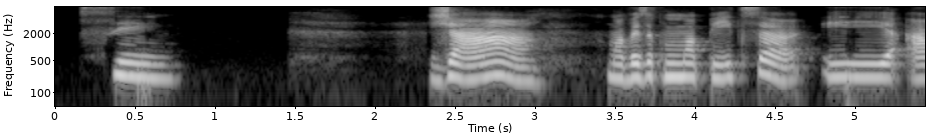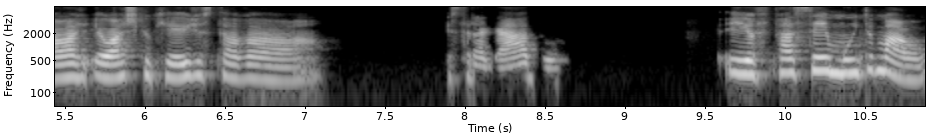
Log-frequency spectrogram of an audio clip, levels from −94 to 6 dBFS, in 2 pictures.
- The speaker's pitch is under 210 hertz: No, high, 220 Hz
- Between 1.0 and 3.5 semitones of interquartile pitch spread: Yes, average, 2.9 semitones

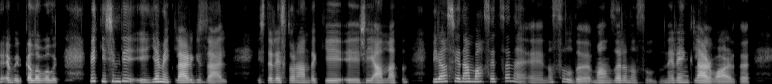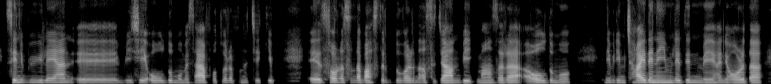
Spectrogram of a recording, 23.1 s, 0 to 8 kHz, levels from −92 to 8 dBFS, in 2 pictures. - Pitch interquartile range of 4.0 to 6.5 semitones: No, average, 3.1 semitones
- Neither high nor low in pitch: Yes, medium, 180 Hz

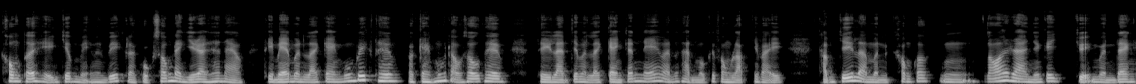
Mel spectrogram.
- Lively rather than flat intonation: No, average, 4.3 semitones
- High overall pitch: No, low, 120 Hz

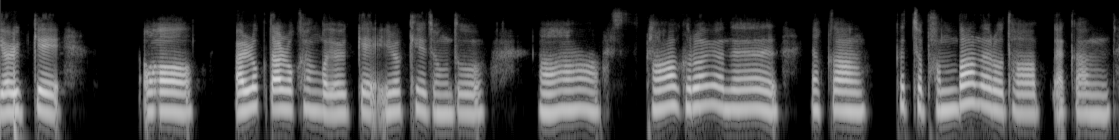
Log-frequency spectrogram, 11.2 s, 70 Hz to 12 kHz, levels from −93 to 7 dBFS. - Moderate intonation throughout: No, narrow, 2.1 semitones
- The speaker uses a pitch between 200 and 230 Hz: Yes, high, 210 Hz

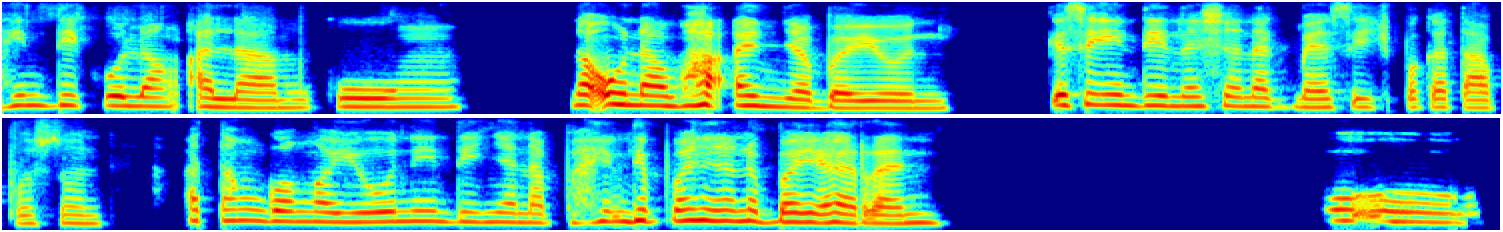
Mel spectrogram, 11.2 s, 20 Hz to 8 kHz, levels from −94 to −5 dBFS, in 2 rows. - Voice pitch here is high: Yes, high, 245 Hz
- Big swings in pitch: No, average, 3.4 semitones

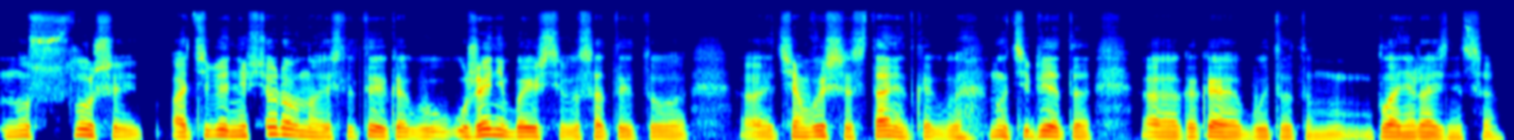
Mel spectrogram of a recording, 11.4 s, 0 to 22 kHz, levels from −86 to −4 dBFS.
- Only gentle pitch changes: No, average, 3.9 semitones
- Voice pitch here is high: No, low, 120 Hz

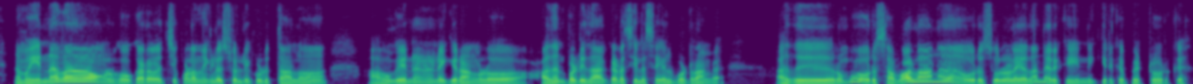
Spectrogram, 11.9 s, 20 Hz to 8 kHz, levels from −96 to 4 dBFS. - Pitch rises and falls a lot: Yes, wide, 6.0 semitones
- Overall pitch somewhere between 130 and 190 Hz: Yes, medium, 140 Hz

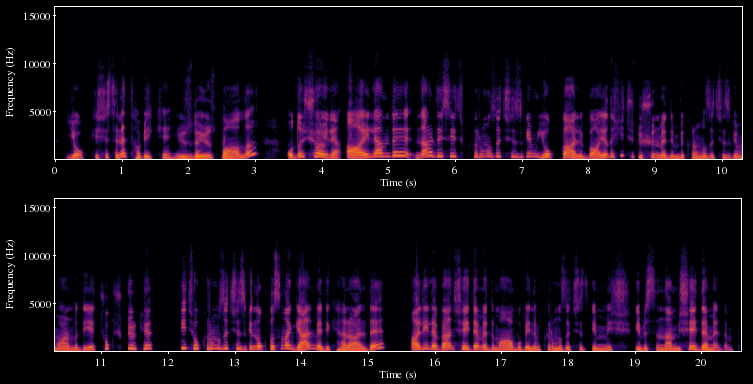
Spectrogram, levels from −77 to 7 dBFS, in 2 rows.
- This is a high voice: Yes, high, 235 Hz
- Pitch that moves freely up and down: Yes, wide, 7.8 semitones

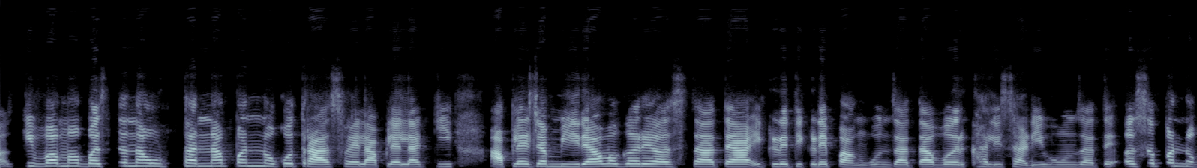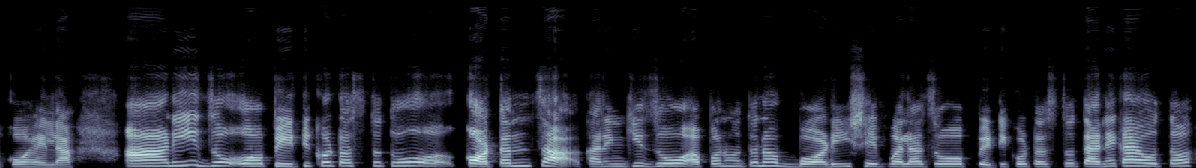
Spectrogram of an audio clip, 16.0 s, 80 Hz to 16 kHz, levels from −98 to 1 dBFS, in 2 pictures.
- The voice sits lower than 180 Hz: No, high, 245 Hz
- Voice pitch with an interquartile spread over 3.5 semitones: Yes, average, 4.0 semitones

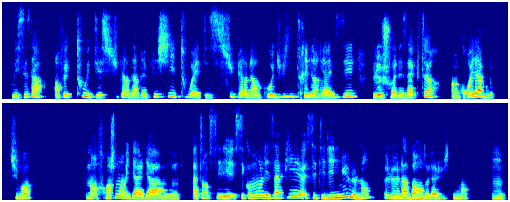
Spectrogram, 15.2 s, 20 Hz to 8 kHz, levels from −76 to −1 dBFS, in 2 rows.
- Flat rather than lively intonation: No, average, 3.2 semitones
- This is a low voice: No, high, 200 Hz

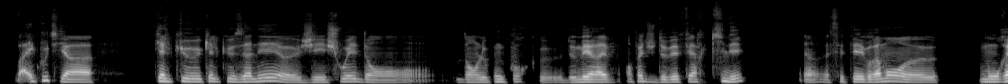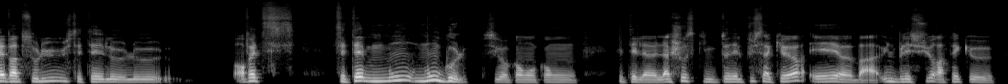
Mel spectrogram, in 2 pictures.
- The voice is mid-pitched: No, low, 125 Hz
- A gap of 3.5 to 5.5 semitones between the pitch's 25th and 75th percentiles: Yes, average, 3.9 semitones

